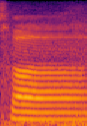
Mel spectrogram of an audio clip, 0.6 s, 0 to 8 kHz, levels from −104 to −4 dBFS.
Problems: constant background noise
